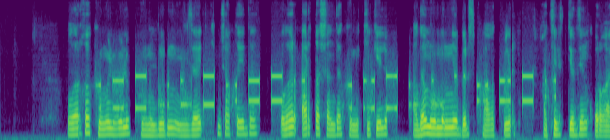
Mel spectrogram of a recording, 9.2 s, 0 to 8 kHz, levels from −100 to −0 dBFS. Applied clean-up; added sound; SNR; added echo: neural diffusion model UNIVERSE++.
